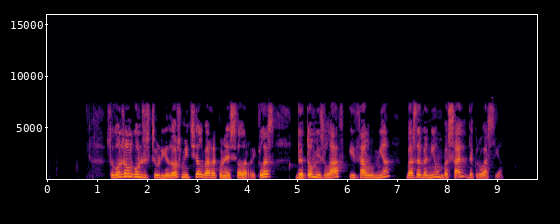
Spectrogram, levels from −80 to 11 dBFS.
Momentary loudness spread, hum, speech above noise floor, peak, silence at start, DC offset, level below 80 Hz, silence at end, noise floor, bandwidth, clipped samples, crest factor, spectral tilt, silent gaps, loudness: 9 LU; none; 66 dB; -2 dBFS; 1.2 s; under 0.1%; -62 dBFS; 0.7 s; -82 dBFS; 7.8 kHz; under 0.1%; 16 dB; -4.5 dB/octave; none; -17 LUFS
